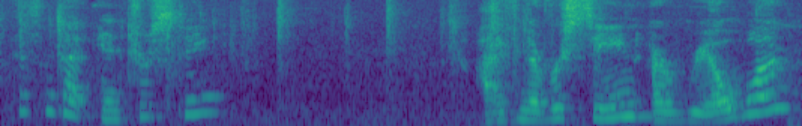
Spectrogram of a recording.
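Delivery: ordinary talk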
